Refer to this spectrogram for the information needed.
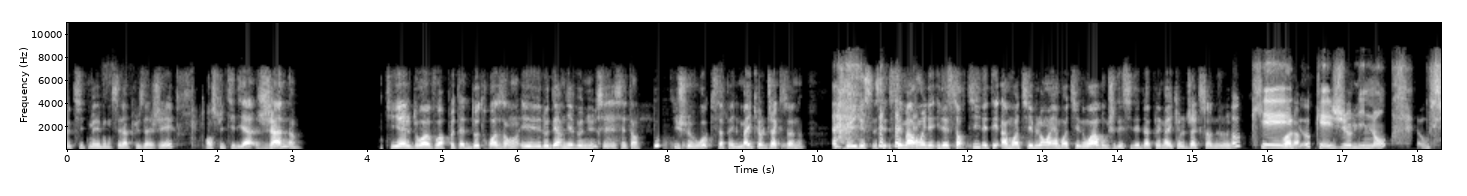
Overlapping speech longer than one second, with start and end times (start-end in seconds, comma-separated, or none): none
